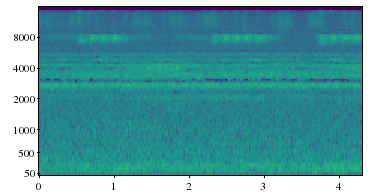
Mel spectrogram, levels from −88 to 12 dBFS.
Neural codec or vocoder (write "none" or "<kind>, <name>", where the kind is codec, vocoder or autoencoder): none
